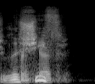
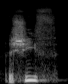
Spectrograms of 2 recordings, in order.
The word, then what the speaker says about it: Le Chiffre: How do you say that really French? – Le Chiffre. – Le Chiffre? – Le Chiffre. – The R at the end is like so slight and so like just back of the throat.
